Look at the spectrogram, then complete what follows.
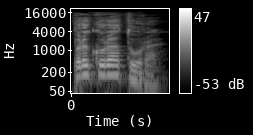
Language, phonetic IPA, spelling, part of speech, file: Russian, [prəkʊrɐˈturə], прокуратура, noun, Ru-прокуратура.ogg
- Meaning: 1. Prosecutor's Office, prosecution 2. procuratorate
